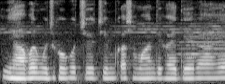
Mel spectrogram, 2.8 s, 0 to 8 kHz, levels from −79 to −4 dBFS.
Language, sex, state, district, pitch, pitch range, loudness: Hindi, male, Haryana, Jhajjar, 145 Hz, 140-150 Hz, -19 LUFS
